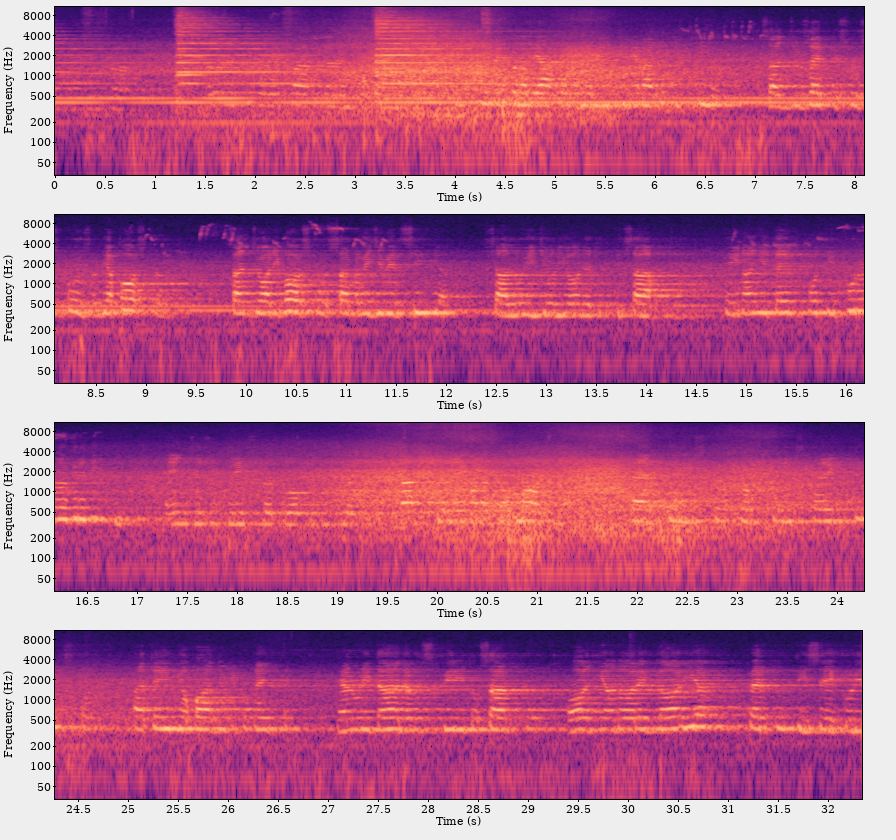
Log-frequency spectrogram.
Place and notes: Roncole (PV), Italy - Eucharist celebration and fast cars
The Church of Roncole stands in front of the main street of the valley. The Sunday Eucharist Celebration was amplified through an old loudspeaker on the bell-tower but none was outside. The words of the celebration and of the choirs mixed with the noise of the fast cars on the street create a surrealistic effect. The tension releaases when, at the end of the celebration, people comes out.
